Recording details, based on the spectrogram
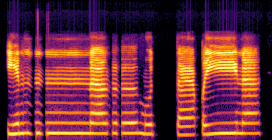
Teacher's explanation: Lam sukun itu ada sifat namanya bainiyah, yaitu setengah mengalir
